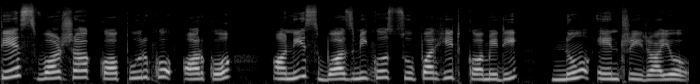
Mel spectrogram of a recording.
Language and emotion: Nepali, neutral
